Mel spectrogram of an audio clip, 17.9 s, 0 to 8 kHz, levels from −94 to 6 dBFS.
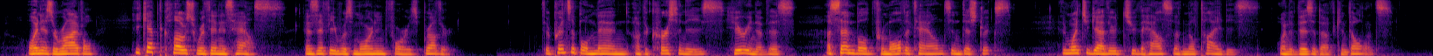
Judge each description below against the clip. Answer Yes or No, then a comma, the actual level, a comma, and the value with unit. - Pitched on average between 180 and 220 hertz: No, medium, 140 Hz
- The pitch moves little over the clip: Yes, narrow, 2.3 semitones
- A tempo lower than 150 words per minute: No, average, 155 wpm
